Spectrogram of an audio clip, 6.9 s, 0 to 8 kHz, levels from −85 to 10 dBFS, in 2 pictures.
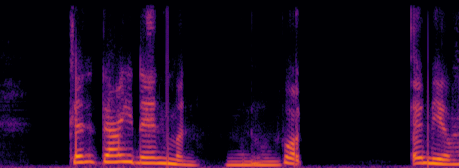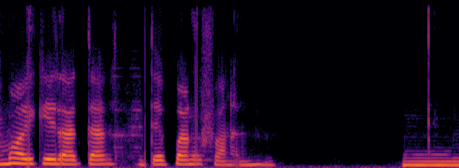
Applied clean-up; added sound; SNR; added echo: neural diffusion model UNIVERSE++.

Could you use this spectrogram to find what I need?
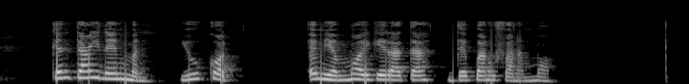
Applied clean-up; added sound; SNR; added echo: none; none; none; none.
